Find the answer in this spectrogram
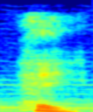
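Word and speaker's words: ה: And sometimes it's pronounced without any sound also. H. Especially when it comes at the end of the word. H. Hey.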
